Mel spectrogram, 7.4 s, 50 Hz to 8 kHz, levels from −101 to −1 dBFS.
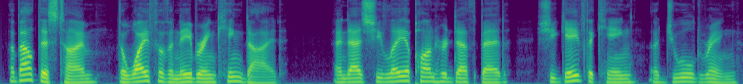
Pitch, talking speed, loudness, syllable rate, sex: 135 Hz, 200 wpm, -19 LUFS, 4.9 syllables/s, male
